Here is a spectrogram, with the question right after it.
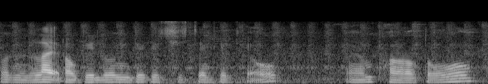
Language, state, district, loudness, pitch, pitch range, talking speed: Kokborok, Tripura, West Tripura, -23 LUFS, 105 Hz, 105-110 Hz, 100 wpm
